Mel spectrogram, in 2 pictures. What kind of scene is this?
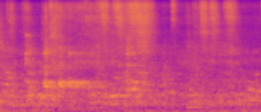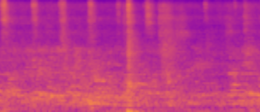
crowded indoor space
